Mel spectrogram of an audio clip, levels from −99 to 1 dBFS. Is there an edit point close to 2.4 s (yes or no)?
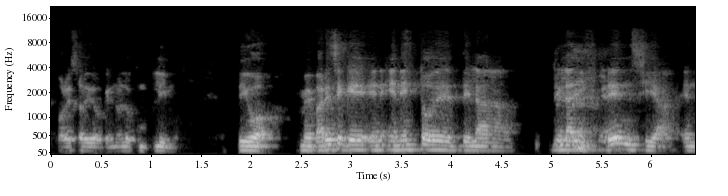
no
